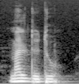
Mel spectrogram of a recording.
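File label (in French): "mal de dos", French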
